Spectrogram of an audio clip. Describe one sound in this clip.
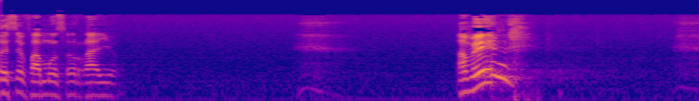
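A man preaches with animation through a microphone in an echoing room.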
